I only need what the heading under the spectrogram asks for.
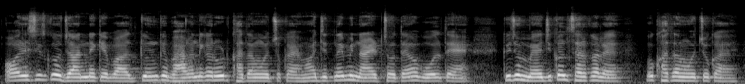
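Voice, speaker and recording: This fast-talking man narrates a manhwa recap in a fairly high, steady, mellow voice. He has a sore throat and feels unwell, and his loose telling is full of self-corrections and mid-sentence rephrasing.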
